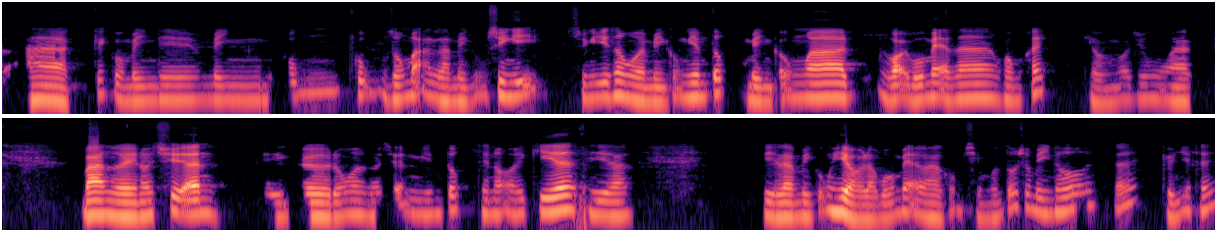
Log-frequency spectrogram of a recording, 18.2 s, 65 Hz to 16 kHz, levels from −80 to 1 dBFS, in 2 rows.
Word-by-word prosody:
À, 135 -2 +2 0.2
cách 175 0 -10
của 140 - -4
mình 125 0 -4
thì 135 0 -4
mình 135 0 -7 0.2
cũng 190 +5 -9
cũng 170 -1 -7
giống 140 +3 -2
bạn 165 -3 0
là 130 - 0
mình 125 -1 -4
cũng 165 +2 -11
suy 165 0 +1
nghĩ, 155 +1 -2 0.2
suy 145 - -9
nghĩ 150 +1 -1
xong 165 -3 +2
rồi 130 -2 +2
mình 120 -1 -2
cũng 145 - -8
nghiêm 150 0 +1
túc. 185 +2 -2
Mình 125 -2 -1
cũng, 145 +4 -7
a, 150 0 +7 0.2
gọi 140 -6 +2
bố 135 +1 +1
mẹ 150 -2 +2
ra 145 +1 +1
phòng 130 -1 -5
khách, 180 +7 -3 0.3
kiểu, 115 -2 -6
nói 130 +4 -10
chung 140 -2 -9
là, 125 0 -1 0.8
ba 140 +1 +10
người 130 -2 +5
nói 135 +1 +1
chuyện 150 -1 +6 0.4
thì - - -15 0.2
ừ, 130 -1 +4
đúng 130 +2 -2
rồi. 140 -1 -3
Nói 135 0 -7
chuyện 145 - -7
nghiêm 145 0 -7
túc 175 +3 -5
thế 150 - -5
nọ 145 0 -4
thế 145 - -4
kia, 170 +3 +7
thì 140 -2 -2
à 130 +1 -1 1.0
thì 130 - -1
là 125 0 +4
mình 130 0 -3
cũng 175 - -8
hiểu 150 -9 +7
là 115 0 -1
bố 120 +1 -4
mẹ 165 +4 -1
là 125 -3 -1
cũng 115 - -14
chỉ 135 -8 -12
muốn 120 +2 -9
tốt 200 - -5
cho 195 - -7
mình 155 -2 -3
thôi. 185 +6 -2 0.2
Đấy, 255 - -5 0.2
kiểu 125 -2 -5
như 170 - -6
thế. 175 +6 -4
140 Hz, 245 wpm, -22 LUFS, 130-155 Hz, 1.0 s, ba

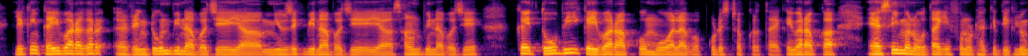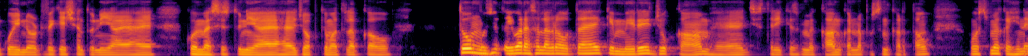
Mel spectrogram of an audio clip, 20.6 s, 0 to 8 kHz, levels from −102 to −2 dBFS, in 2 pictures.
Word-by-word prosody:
लेकिन 150 +6 +1
कई 145 +1 +7
बार 155 0 +5
अगर 160 +2 +3
अ, - - -2 0.2
रिंगटोन 125 +4 +1
भी 155 - +2
ना 135 -3 +4
बजे 120 +1 0
या 115 0 +2
म्यूज़िक 120 +2 -3
भी 130 - +2
ना 120 -1 +2
बजे 115 0 -4
या 110 0 0
साउंड 125 0 -2
भी 125 - -3
ना 115 -1 -2
बजे, 115 +2 -4 0.4
कहीं 160 -1 +6
तो 155 +2 +5
भी 185 +3 +2
कई 130 -3 +8
बार 130 -1 +5
आपको 120 +2 0
मोबाइल 120 0 +1
अप 115 0 -3
आपको 115 +2 -9
डिस्टर्ब 115 0 -7
करता 100 0 -9
है। 100 - -4
कई 120 - -1
बार 125 0 +3
आपका 125 +2 +2 0.3
ऐसे 135 +4 +7
ही 170 - +6
मन 155 -3 +5
होता 125 +2 +1
है 130 - +5
कि 130 - -3
फ़ोन 125 0 -4
उठा 115 -1 -6
के 120 +3 -9
देख 115 +1 -6
लूँ 120 -1 -2
कोई 120 -2 0
नोटिफ़िकेशन 115 +1 -3
तो 110 - -10
नहीं 110 0 -2
आया 105 0 0
है, 110 -1 -1 0.3
कोई 125 -3 0
मैसेज 115 0 -1
तो 120 - -3
नहीं 115 -1 +1
आया 110 +1 +3
है 115 - +2
जो 115 +1 -2
आपके 115 - -8
मतलब 110 0 -4
का 110 - -2
हो। 105 +1 -6 0.7
तो 210 0 +9
मुझे 185 0 0
कई 155 - +3
बार 175 -1 +6
ऐसा 170 +1 -1
लग 160 -1 +2
रहा 160 -1 +1
होता 150 +2 -1
है 165 +1 +3
कि 165 -2 -3
मेरे 135 +4 +1
जो 150 - -1
काम 120 +4 -2
हैं 110 +1 -5
जिस 110 - -11
तरीके 115 0 -8
से 115 +1 -11
मैं 115 - -6
काम 110 +2 -1
करना 115 0 -7
पसंद 115 +1 -9
करता 110 +1 -9
हूँ, 130 - -5 0.5
उसमें 155 +4 -2
कहीं 130 0 -3
न 135 - -1
120 Hz, 255 wpm, -23 LUFS, 115-135 Hz, 0.7 s, तो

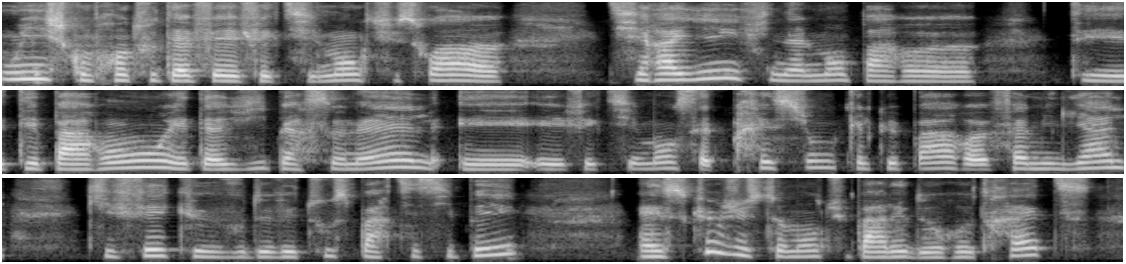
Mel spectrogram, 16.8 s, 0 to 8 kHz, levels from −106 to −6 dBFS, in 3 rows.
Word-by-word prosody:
Oui, 250 +1 +5
je - - +10
comprends 210 0 0
tout 215 +1 -2
à 190 - +8
fait, 190 0 +4
effectivement, 180 +3 +1
que - - -10
tu - - -1
sois, 200 -2 +6
heu, - - -7 0.5
tiraillée, 225 +6 +3
finalement, 205 -3 -4
par, 185 -4 -4
heu, 170 -1 -3 0.5
tes 190 -3 -4
tes 195 +1 -1
parents 200 +7 +3
et 195 -3 +1
ta 175 -1 +3
vie 185 +4 -8
personnelle, 200 +5 -1
et 170 0 -2
et - - 0
effectivement, 205 - -5
cette 485 - -1
pression, 235 +1 0
quelque 200 -2 -7
part, 200 0 -2
heu, 170 0 +4
familiale, 200 +5 -2 0.4
qui 205 - -4
fait 225 +4 +2
que 210 -2 -5
vous 185 -1 -8
devez 185 0 -3
tous 215 +3 -2
participer. 210 +8 -2 0.6
Est-ce 200 0 +5
que, 370 -2 0
justement, 205 -6 -2
tu - - -7
parlais 185 +1 +1
de 175 -1 -5
retraite, 205 +8 -3
200 Hz, 160 wpm, -23 LUFS, 185-220 Hz, 0.6 s, je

